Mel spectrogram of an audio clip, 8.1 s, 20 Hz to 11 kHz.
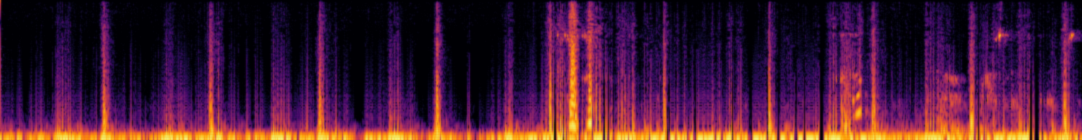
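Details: ASMR heartbeat recording: deep, regular thumping heartbeat at roughly 75 beats a minute, recorded close with a steady low hum behind it; normal heartbeat.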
